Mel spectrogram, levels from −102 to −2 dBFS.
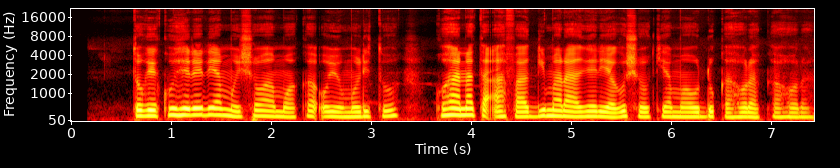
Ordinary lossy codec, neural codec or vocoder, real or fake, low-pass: none; none; real; none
